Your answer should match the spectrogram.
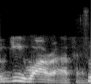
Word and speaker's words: Fujiwara: It's the Fujirawa. – Fujiwara. I got that right? – Fujiwara effect.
